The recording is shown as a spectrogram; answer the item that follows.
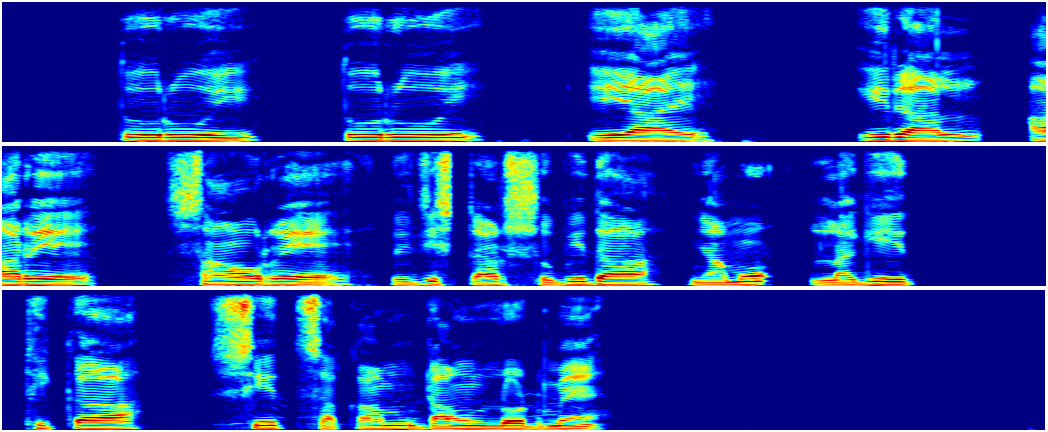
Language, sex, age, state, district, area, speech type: Santali, male, 45-60, West Bengal, Purulia, rural, read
